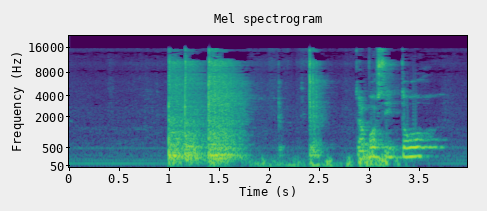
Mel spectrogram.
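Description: A knife scrapes chopped greens off a wooden board into a bowl.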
